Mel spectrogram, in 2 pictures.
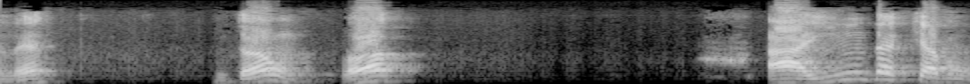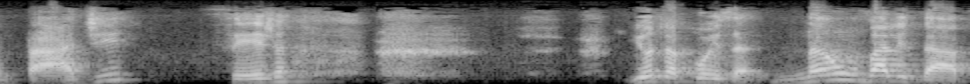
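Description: A Brazilian man speaking as a psychoanalyst guest on a live-stream interview, talking in an animated, coaching way. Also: a little high, muffled recording. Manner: animated, coaching, acts out quotes.

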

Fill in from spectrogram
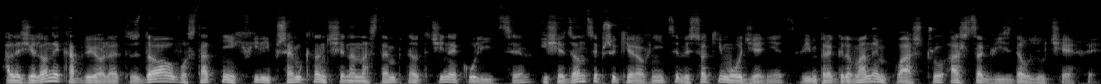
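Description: A man reading a crime novel aloud, with an expressive, lively delivery. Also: normal speed, hardly any pauses. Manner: lively, expressive reading that lifts pitch for quoted speech. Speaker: audiobook narrator. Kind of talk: scripted narration of a crime novel.

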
